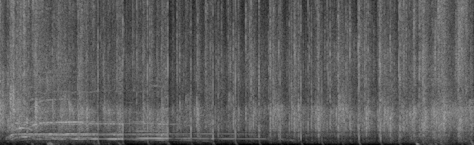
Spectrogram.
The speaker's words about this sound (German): Einen tosenden Applaus bitte für Gabriel Vittel.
